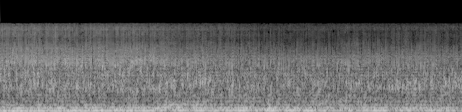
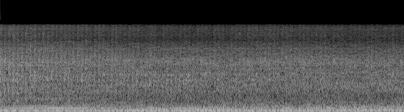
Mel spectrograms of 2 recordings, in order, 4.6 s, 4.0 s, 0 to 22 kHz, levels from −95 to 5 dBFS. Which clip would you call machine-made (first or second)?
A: first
